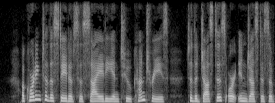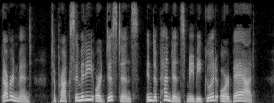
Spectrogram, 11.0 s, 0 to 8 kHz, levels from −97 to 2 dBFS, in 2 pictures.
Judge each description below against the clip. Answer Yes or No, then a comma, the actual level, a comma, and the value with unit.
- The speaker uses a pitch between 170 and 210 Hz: Yes, high, 190 Hz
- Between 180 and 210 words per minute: No, average, 140 wpm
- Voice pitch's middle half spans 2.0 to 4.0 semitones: No, average, 4.5 semitones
